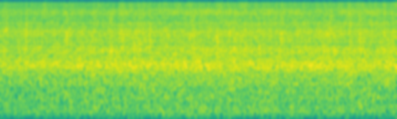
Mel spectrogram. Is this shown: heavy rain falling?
yes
